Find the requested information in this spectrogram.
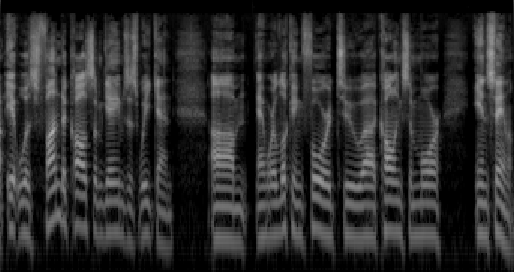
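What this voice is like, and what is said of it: Worn-out, tired voice. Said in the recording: “You can hear my voice is a little worn out.”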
